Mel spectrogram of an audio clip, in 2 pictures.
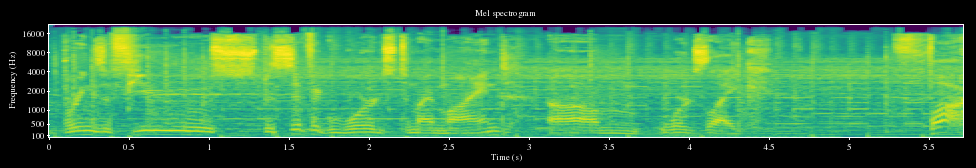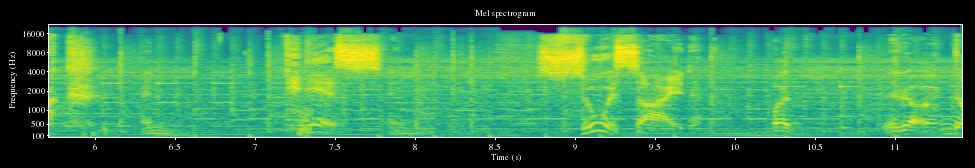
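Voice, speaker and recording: A man with a mid-range voice delivers a comedic online commentary, sarcastic and profane, drifting into rambling asides. Clear background music plays under his narration the whole time. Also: mid-range voice. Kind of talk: comedic video essay narration.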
